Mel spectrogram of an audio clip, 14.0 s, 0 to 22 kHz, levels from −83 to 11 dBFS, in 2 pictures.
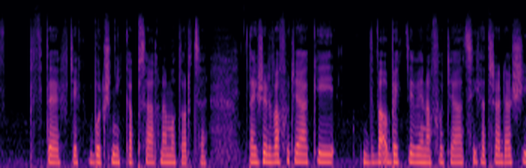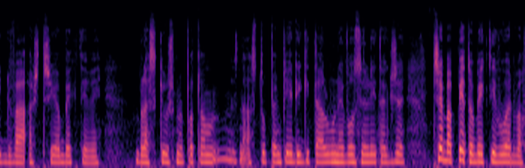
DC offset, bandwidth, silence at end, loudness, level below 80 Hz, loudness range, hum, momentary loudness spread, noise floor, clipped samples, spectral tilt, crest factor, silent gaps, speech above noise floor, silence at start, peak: under 0.1%; 13.5 kHz; 0 s; -27 LUFS; -54 dBFS; 5 LU; none; 9 LU; -51 dBFS; under 0.1%; -6.5 dB/octave; 20 dB; none; 25 dB; 0.4 s; -6 dBFS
